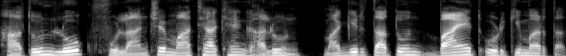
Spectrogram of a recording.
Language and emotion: Goan Konkani, neutral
